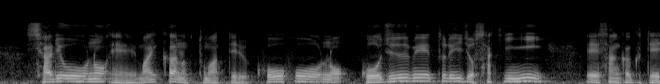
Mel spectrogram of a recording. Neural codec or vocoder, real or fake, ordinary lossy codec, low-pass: none; real; Opus, 64 kbps; 7.2 kHz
